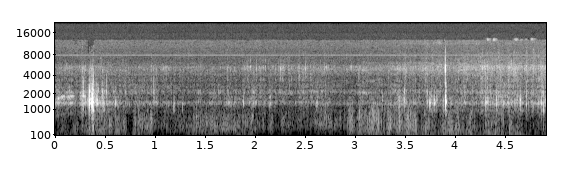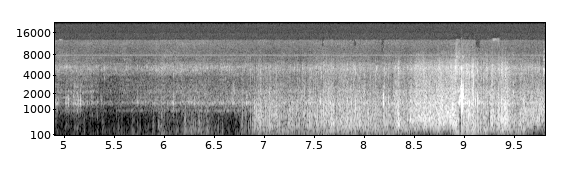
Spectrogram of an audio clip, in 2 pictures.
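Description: Mountain bike rolling down a dirt singletrack: tyre noise on the dirt and the bike rattling with occasional sharp clicks. About seven seconds in, wind on the microphone and the trail noise become louder and rougher.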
